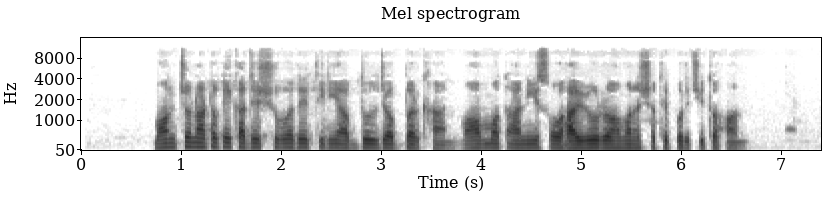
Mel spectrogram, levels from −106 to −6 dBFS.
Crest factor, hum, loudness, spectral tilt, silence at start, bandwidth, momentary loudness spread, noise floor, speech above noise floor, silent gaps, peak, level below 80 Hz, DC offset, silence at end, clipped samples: 22 dB; none; -31 LUFS; -6 dB/octave; 0.75 s; 11.5 kHz; 10 LU; -90 dBFS; 60 dB; none; -8 dBFS; -72 dBFS; under 0.1%; 0.75 s; under 0.1%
